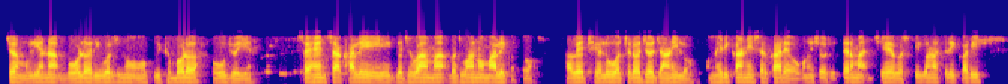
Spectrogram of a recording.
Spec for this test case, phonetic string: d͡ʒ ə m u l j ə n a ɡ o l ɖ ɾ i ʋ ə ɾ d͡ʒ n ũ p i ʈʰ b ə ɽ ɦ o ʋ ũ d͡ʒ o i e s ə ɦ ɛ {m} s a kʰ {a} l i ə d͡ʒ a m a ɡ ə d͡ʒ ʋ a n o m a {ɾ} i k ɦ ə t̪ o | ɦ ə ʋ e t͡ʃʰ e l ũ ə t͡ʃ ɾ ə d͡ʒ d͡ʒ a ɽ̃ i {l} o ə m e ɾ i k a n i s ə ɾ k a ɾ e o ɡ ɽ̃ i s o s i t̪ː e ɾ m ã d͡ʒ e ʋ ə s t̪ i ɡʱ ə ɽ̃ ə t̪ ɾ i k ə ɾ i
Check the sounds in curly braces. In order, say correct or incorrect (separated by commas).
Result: incorrect, correct, incorrect, correct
